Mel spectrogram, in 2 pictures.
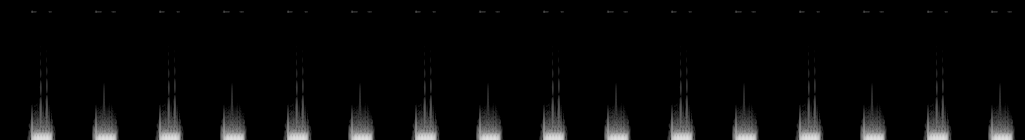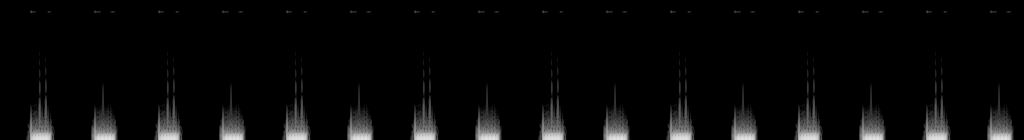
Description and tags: experimental techno sounds,production
techno, loop, produccion, bass, sintetizador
